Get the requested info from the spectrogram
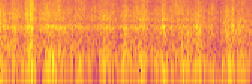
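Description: Faint crinkling and rustling of a small plastic zip bag full of paper slips, kneaded and shaken by hand to mix them.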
